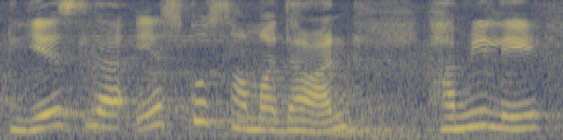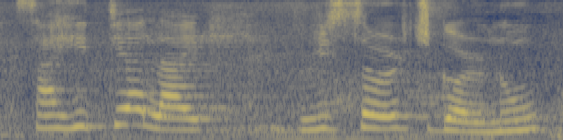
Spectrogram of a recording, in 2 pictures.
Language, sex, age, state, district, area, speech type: Nepali, female, 18-30, West Bengal, Kalimpong, rural, spontaneous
